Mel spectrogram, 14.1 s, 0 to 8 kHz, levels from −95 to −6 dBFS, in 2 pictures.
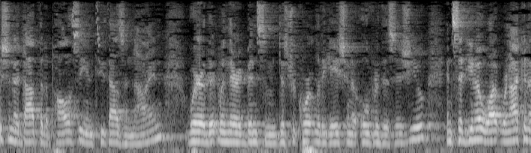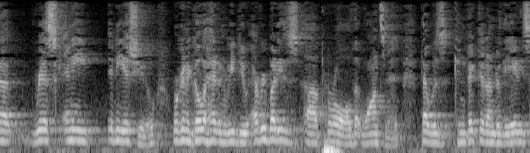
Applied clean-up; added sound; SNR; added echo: none; none; none; none.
